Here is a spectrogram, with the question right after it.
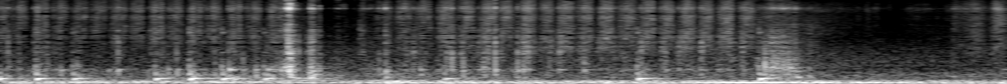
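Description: A small hollow glass salt shaker with a floral print, wet with soapy mud, is held in hand and scrubbed with a purple toothbrush. Repeated low, wet brushing and rubbing strokes are heard, with one brief bright tick partway through.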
